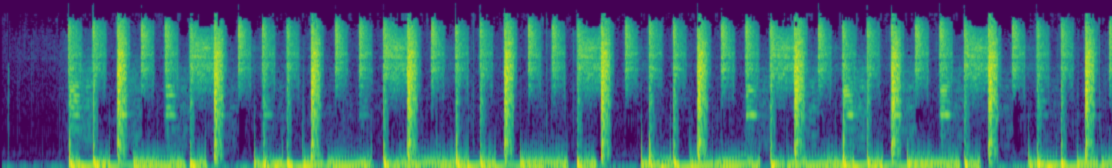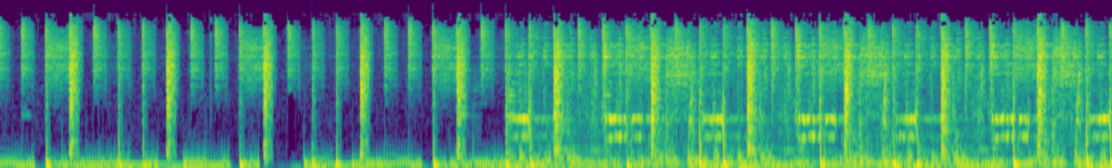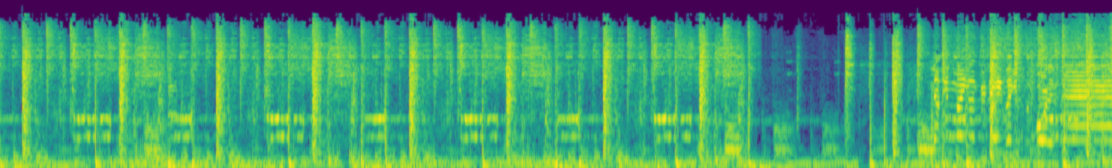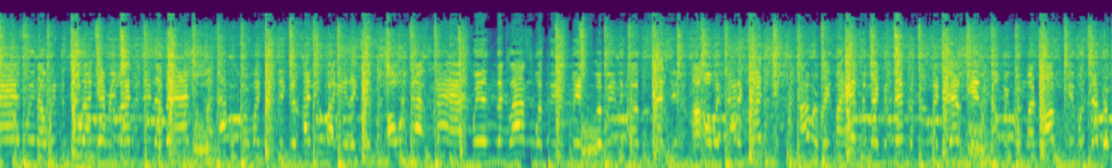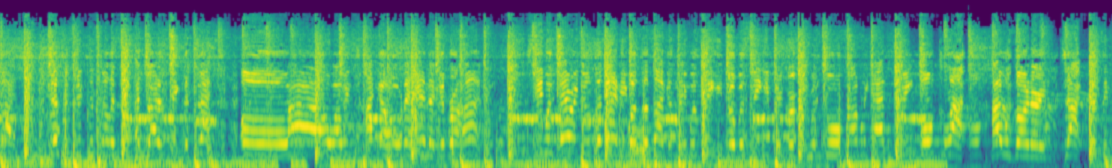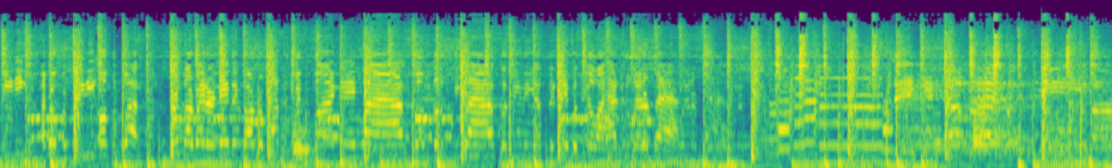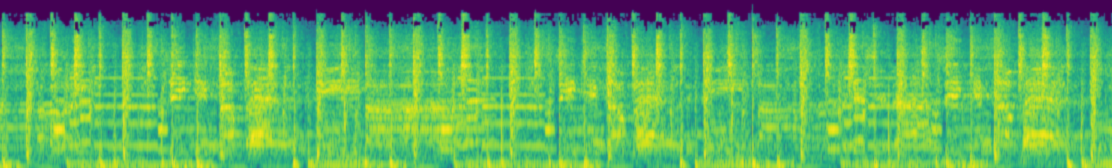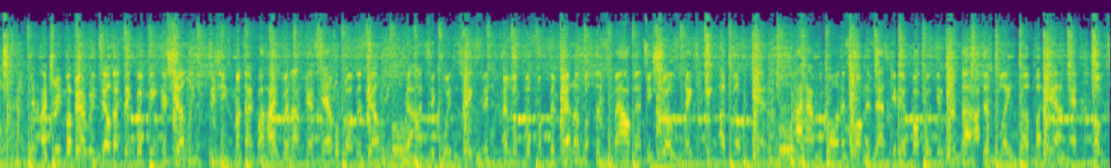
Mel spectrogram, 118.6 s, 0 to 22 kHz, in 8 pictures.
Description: ウィッキド ウィッキード ミックス物 90's R&B Hip Hop 勝手にリミックス 勝手にRemix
